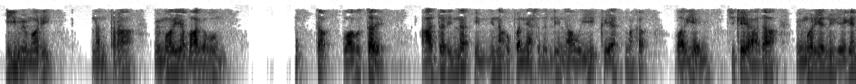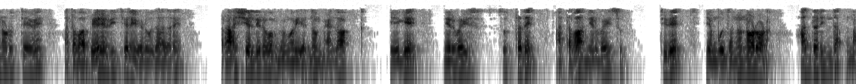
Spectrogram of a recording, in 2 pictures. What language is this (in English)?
Kannada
